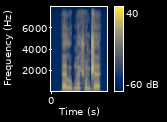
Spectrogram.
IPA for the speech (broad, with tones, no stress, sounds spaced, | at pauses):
ɛ˧ l u˧ b ɛ̃˦ ʃ ũ˦ d͡ʒ ɛ˦˨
